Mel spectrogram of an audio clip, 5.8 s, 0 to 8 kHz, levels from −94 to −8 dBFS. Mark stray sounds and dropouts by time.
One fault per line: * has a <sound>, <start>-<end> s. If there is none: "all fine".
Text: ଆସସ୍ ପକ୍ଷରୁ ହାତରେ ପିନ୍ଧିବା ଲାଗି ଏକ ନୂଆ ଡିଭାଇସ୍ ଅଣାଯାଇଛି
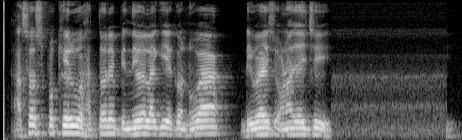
all fine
